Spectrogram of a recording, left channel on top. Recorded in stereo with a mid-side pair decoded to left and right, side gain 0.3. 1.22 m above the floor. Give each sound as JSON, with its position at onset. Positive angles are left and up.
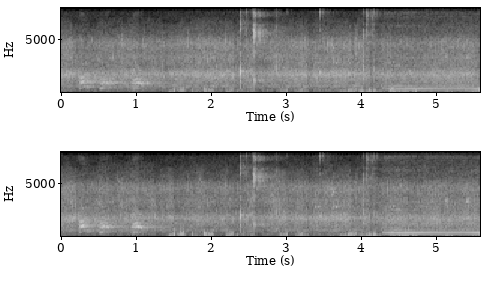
{"t": 0.2, "sound": "a dog barking", "azimuth_deg": -50, "distance_m": 5.5}
{"t": 2.4, "sound": "crushing", "azimuth_deg": 35, "distance_m": 2.5}
{"t": 4.3, "sound": "a blender", "azimuth_deg": -70, "distance_m": 5.0}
